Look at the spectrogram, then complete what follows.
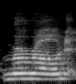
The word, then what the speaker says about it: Marrone: So we've asked Carolyn Marrone, like calzone. I asked her how she pronounced her last name so I would not mess this up, to join us tonight.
